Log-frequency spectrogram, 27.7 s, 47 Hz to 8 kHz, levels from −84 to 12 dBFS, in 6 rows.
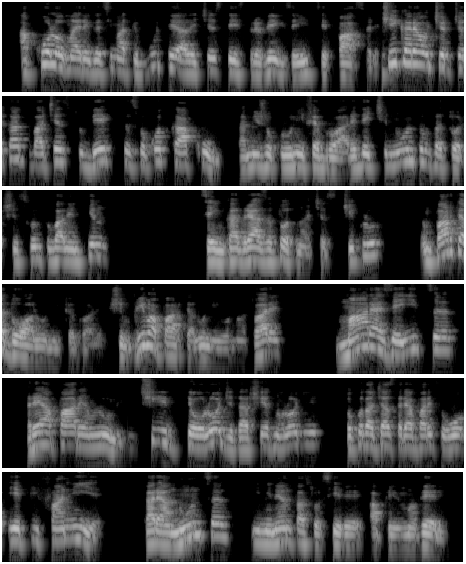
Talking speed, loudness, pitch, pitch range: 150 wpm, -27 LUFS, 155 Hz, 135-180 Hz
